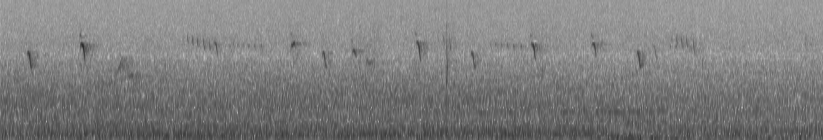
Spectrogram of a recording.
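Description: Small songbirds chirping: short, high, downward chips, a few every second, at irregular intervals over a steady low outdoor hum.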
